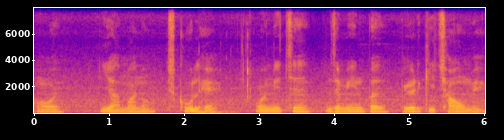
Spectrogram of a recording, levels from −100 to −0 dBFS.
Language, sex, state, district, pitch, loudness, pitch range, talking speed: Hindi, male, Rajasthan, Bikaner, 130 Hz, -18 LUFS, 125-135 Hz, 140 wpm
